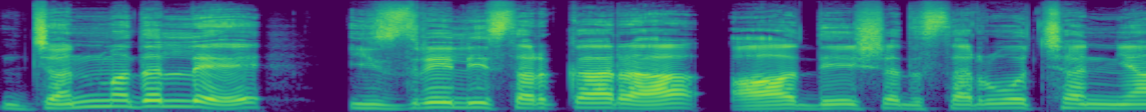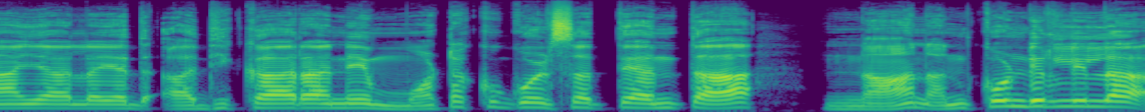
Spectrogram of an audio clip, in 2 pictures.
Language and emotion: Kannada, surprised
